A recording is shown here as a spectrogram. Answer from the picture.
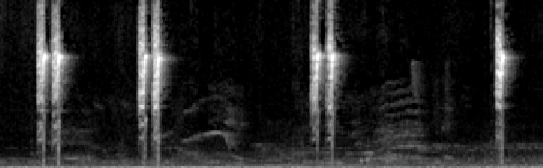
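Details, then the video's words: Konin in clear song for training songbirds: sharp high double chirps repeated roughly every two seconds, ending with a single note, faint soft background sounds between. "Konin bongkar isian suara jernih"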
